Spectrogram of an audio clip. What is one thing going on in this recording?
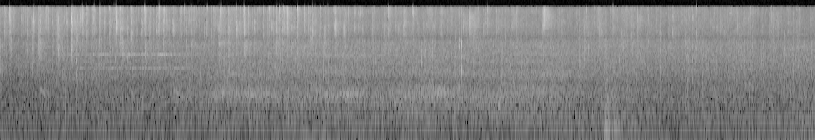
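Light rain patters on wet pavement outdoors.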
